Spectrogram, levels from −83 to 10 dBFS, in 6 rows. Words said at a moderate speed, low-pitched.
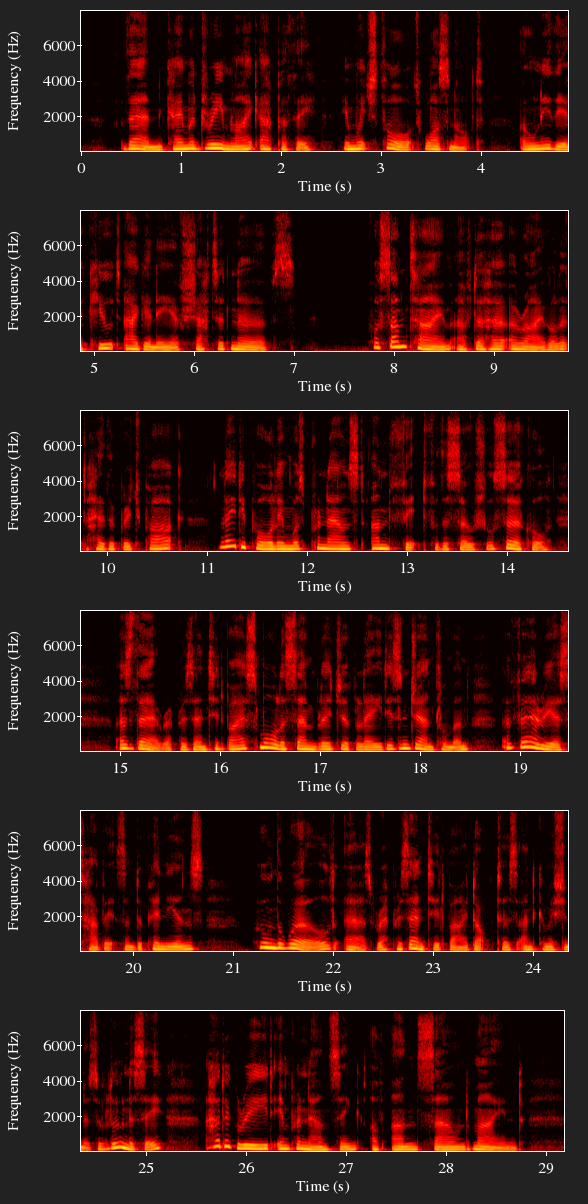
No: average, 145 wpm; medium, 160 Hz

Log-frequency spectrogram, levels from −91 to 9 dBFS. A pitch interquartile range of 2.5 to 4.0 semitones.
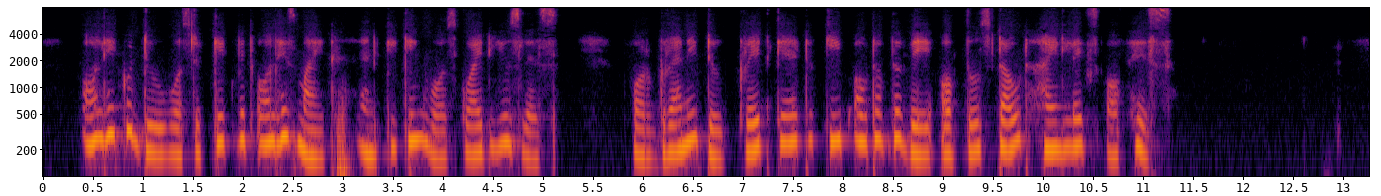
No: average, 5.3 semitones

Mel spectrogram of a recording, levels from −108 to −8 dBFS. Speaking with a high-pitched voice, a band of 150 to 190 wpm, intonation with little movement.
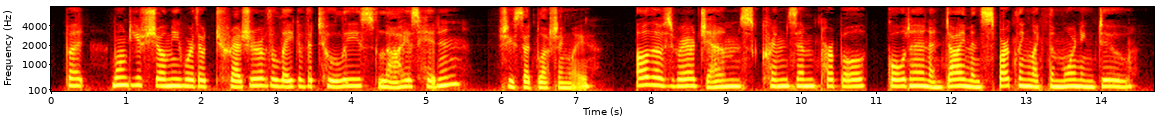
No: high, 230 Hz; slow, 135 wpm; narrow, 2.0 semitones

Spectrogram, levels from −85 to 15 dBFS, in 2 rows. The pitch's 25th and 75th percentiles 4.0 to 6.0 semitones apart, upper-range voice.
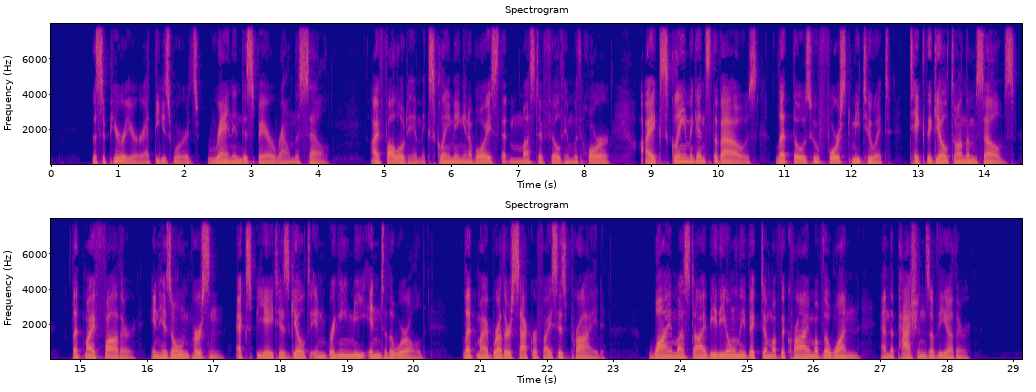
No: average, 5.1 semitones; low, 110 Hz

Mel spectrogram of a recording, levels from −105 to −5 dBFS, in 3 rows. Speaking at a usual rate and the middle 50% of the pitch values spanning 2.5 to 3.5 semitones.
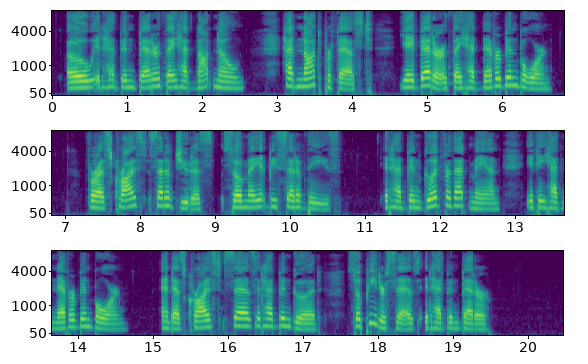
No: average, 175 wpm; average, 4.1 semitones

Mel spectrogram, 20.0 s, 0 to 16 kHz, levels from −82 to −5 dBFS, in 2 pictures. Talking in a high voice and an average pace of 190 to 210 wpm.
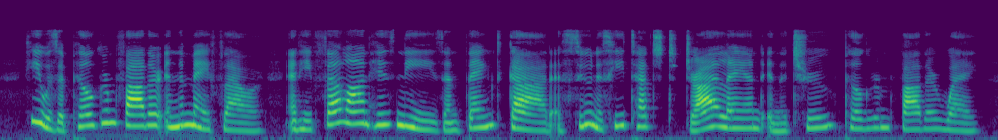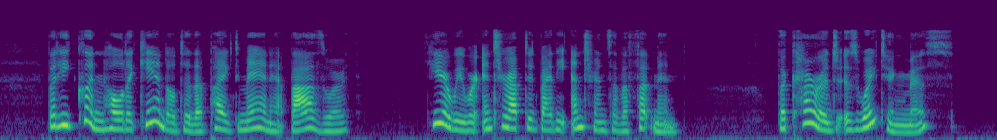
No: high, 215 Hz; average, 170 wpm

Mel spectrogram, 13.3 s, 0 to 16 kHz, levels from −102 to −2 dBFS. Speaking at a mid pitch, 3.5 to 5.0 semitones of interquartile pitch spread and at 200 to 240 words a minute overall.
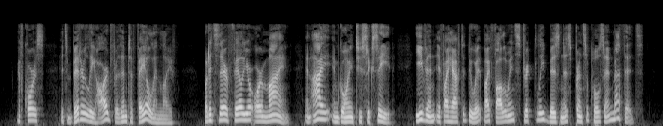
No: medium, 145 Hz; average, 4.4 semitones; average, 170 wpm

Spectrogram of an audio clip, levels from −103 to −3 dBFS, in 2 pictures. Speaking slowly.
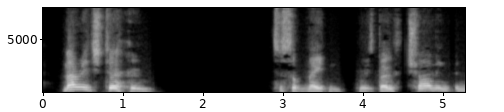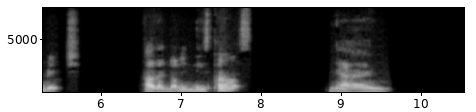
Yes: slow, 110 wpm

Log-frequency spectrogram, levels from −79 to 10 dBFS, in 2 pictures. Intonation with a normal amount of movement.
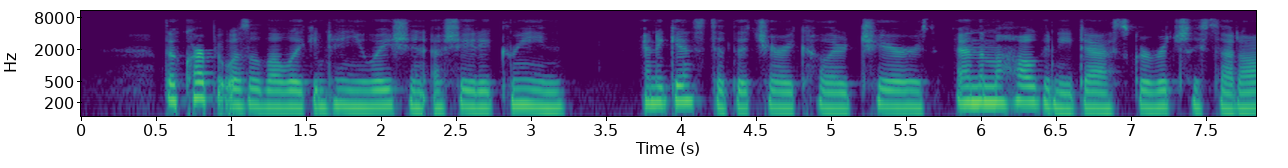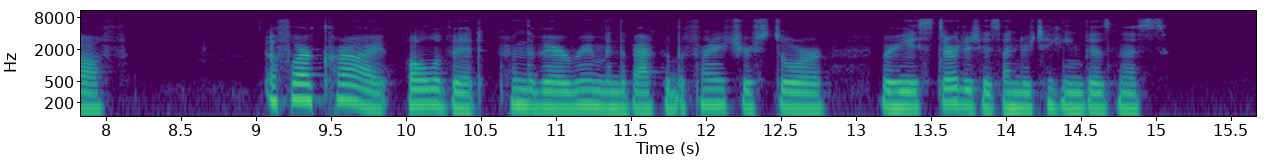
No: narrow, 2.3 semitones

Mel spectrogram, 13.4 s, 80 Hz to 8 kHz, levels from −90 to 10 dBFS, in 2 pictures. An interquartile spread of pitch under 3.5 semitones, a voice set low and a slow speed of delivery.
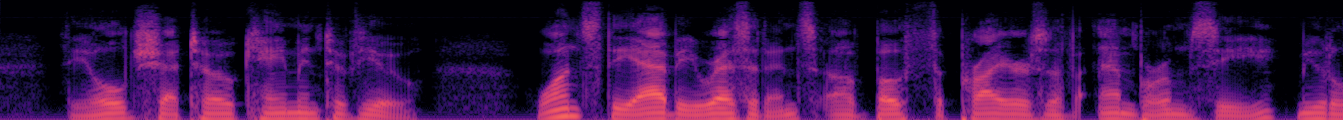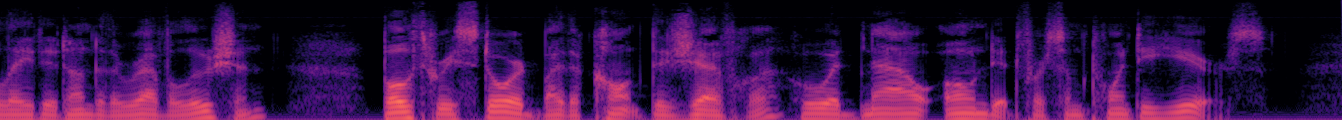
No: average, 2.7 semitones; very low, 95 Hz; average, 150 wpm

